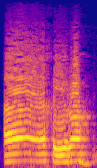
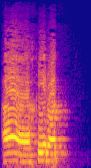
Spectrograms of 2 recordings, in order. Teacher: Kalau berhenti pastikan akhirah jangan akhirat ataupun akhirati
